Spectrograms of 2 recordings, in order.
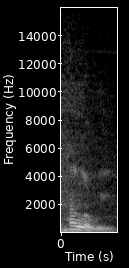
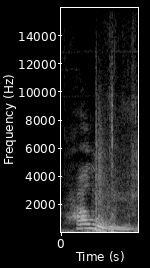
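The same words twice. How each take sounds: First: The first part sounds like 'hello'. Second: The first part sounds like 'hal'. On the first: The speaker calls it right. "Halloween is in hello, ween" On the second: The speaker calls it wrong. "Not Halloween"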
